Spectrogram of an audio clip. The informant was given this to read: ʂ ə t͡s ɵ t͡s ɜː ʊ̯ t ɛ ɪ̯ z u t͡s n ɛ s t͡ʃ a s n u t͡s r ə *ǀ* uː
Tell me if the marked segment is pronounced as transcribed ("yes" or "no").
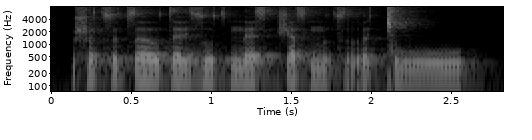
yes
